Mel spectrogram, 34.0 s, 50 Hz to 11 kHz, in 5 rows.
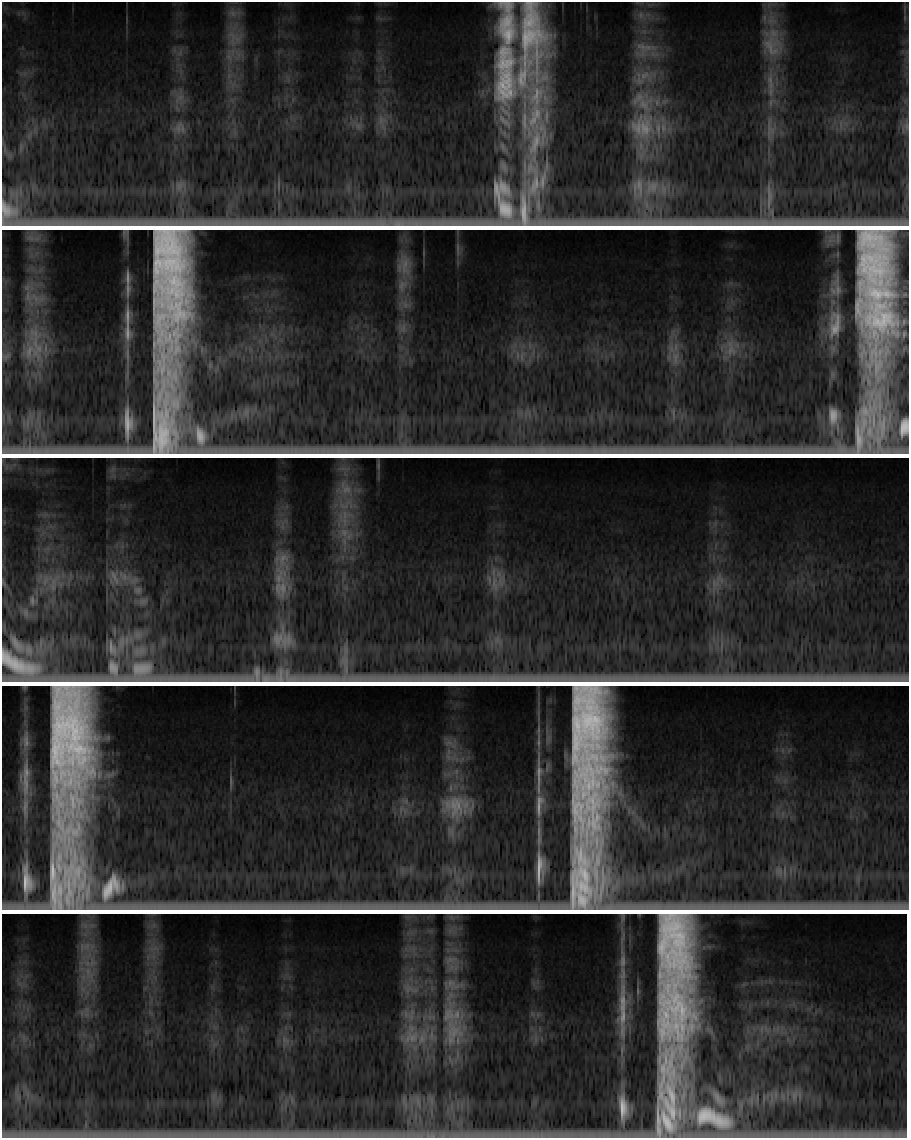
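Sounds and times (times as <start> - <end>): steady low hum: 0.0 - 34.0
woman sneezing: 3.7 - 4.2, 7.7 - 8.5, 13.0 - 14.0, 20.6 - 21.4, 24.4 - 25.2, 31.8 - 32.8.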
